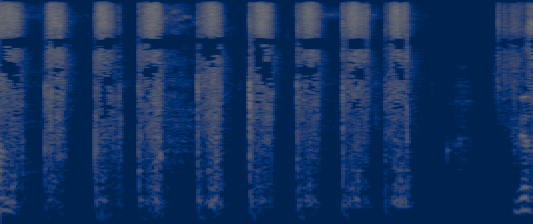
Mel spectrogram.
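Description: Fine-grit sandpaper rubbed by hand in quick back-and-forth strokes over a teju lizard-skin cowboy boot, about three strokes a second. The strokes stop about three seconds in. The sanding lifts the darkened surface of the sanded-black finish back to its original colour.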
